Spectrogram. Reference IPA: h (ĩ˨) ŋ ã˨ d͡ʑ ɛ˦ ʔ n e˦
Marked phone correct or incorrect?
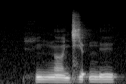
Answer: correct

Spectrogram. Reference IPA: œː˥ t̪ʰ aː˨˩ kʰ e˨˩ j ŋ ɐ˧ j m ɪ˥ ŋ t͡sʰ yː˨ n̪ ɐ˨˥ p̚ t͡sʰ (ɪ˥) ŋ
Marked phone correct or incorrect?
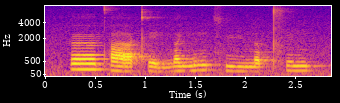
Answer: correct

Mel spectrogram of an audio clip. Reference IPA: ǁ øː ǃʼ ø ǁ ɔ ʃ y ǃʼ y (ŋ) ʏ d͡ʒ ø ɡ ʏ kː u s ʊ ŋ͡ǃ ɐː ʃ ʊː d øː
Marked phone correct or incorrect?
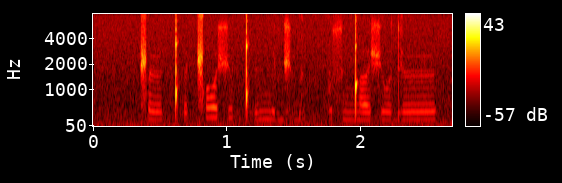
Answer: correct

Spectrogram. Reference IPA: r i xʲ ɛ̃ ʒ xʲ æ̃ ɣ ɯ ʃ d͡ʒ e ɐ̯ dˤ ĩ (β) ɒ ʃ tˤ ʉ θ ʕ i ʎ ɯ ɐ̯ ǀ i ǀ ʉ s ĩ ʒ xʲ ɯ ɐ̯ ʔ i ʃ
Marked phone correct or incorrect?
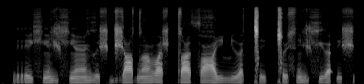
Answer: correct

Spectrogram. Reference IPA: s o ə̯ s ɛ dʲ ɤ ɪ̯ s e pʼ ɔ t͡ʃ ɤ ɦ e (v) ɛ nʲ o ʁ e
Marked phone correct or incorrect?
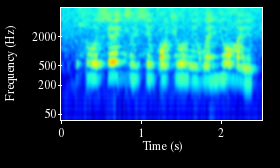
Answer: incorrect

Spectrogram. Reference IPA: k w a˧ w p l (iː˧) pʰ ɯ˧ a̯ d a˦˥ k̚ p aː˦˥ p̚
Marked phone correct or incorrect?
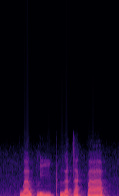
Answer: correct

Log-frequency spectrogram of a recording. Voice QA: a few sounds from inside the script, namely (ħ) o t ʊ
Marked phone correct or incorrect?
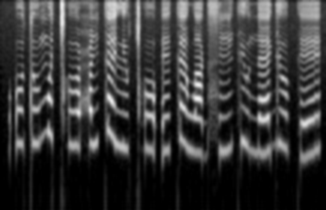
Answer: incorrect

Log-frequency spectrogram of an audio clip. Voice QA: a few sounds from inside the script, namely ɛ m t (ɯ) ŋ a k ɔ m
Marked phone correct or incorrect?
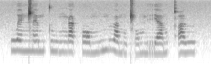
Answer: incorrect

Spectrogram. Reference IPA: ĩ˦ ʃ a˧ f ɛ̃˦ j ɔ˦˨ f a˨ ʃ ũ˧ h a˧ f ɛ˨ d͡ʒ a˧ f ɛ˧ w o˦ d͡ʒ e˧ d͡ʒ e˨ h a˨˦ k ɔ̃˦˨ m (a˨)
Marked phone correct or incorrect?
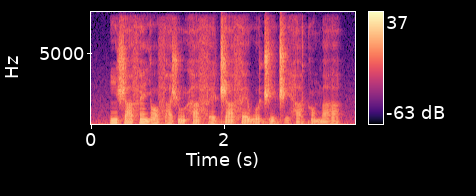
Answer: incorrect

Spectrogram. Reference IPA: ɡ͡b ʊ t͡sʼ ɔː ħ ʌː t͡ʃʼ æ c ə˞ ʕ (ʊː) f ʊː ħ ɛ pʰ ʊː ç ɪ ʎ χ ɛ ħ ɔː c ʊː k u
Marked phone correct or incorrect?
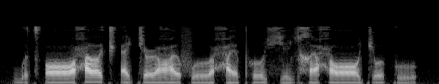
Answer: incorrect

